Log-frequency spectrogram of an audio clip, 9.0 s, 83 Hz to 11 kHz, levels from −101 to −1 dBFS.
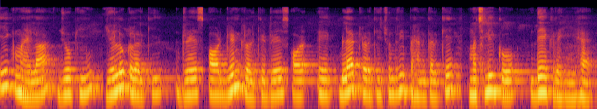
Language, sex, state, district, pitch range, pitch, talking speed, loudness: Hindi, male, Uttar Pradesh, Hamirpur, 150-175 Hz, 160 Hz, 165 wpm, -17 LUFS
